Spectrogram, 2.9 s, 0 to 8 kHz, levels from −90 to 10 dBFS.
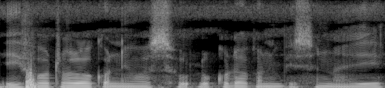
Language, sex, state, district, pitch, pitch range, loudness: Telugu, male, Andhra Pradesh, Sri Satya Sai, 110 Hz, 105-115 Hz, -22 LUFS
